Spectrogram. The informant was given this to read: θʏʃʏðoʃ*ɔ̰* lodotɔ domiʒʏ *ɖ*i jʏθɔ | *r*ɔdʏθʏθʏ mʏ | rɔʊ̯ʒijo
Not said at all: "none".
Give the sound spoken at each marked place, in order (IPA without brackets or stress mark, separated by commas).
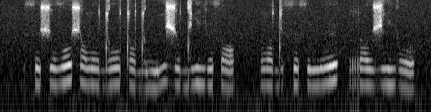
ɔ, d, l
